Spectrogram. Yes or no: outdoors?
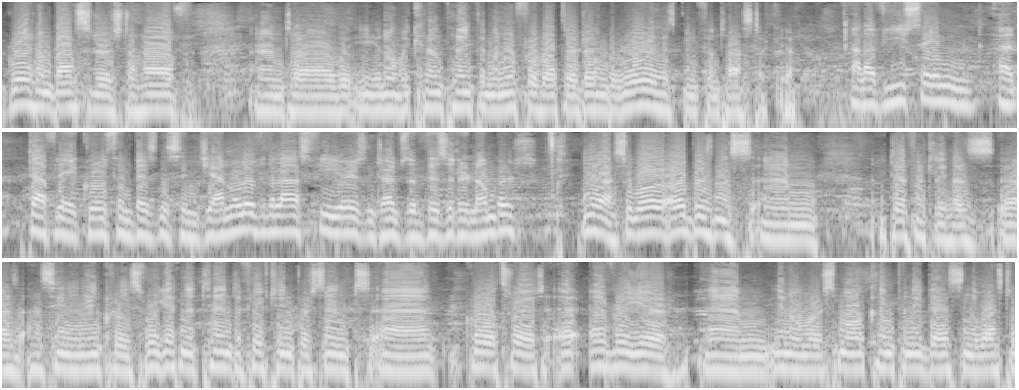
yes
